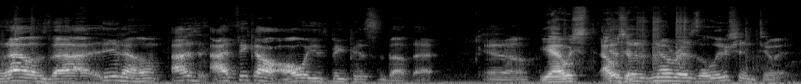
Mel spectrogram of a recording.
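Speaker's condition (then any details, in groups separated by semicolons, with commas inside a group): Cerebral palsy; lifelong atypical speech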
